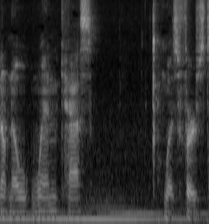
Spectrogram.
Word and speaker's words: Cass: pronunciation they expelled at C a SS which is hard C followed by the vowel and consonant cluster that makes the sound ass so Cass as opposed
